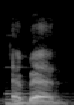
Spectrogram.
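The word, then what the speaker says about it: Héber: We don't pronounce the H when it's in the beginning, so I think it's Ebed.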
